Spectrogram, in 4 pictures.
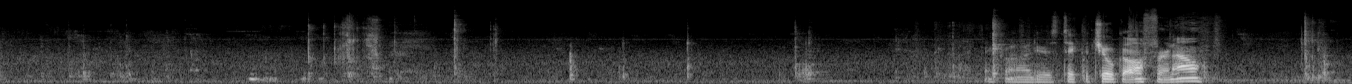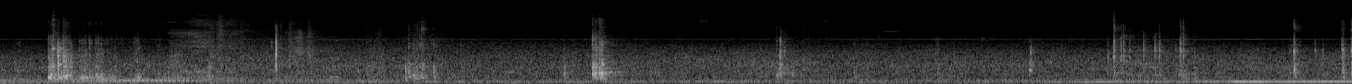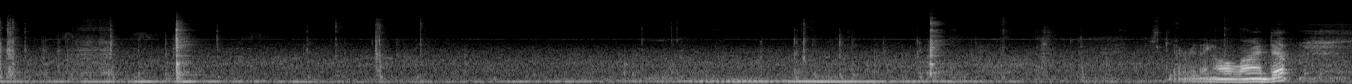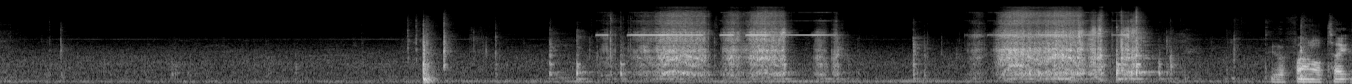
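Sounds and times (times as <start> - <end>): steady low hum: 36.8 - 54.0.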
